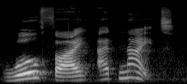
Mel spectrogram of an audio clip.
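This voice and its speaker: A woman's voice: on the high side, lively intonation, extremely slow, breathy edge, exaggerated voice. A woman voicing a sweet timid young bat girl. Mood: eager.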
